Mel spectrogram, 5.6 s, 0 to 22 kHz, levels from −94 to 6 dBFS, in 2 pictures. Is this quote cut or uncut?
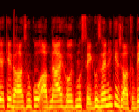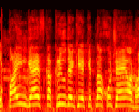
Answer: cut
